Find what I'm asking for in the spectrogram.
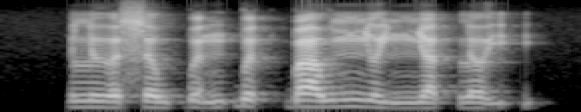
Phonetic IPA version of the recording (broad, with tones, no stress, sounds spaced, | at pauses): l ɨ˧˩ ə̯ s ə˧˩ w ɓ ə̰˧˥ n ɓ ə˨˩ t̚ ɓ a˨˦ w ɲ ə˧˩ j ɲ a˨˩ t̚ l ə̰˧˨ j ʔ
